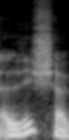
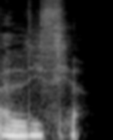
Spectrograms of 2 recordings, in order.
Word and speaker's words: Alicia: Übrigens, Alicia Silverstone, du hast vorhin Alicia gesagt. – Ach so. – Hat sie sich vor ein paar Jahren mal drüber beschwert, dass sie seit Jahrzehnten falsch ausgesprochen wird. Also sie heißt tatsächlich Alicia. So spricht sie.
